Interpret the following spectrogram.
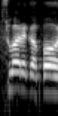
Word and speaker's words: স্বর্গপরা: 43 নম্বর, কামাত্মা, কামাত্মানঃ, কামাত্মানঃ স্বর্গপ, স্বর্গপর, এই যে কামাত্মানঃ বলার সাথে সাথে দন্তস্বটাকে ধরতে হবে, কামাত্মানঃ স্বর্গপরা, কামাত্মানঃ স্বর্গপরা, কামাত্মানঃ স্বর্গপরা, দন্তস্বয়ের সাথে বফলা থাকায় স্ব উচ্চারণ।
